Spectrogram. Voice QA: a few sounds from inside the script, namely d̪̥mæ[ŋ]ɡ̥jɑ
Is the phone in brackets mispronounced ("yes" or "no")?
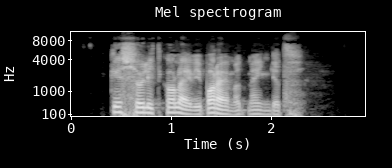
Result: no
